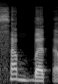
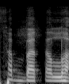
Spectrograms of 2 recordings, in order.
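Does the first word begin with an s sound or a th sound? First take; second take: s sound; th sound. First: The word begins with an s sound. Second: The word begins with a th sound. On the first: The listeners are told to step forward. The speaker calls it wrong. "beliau tuh menyebutnya sabbata" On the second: May God make your feet firm. The speaker calls it right. "seharusnya beliau tuh menyebu menyebutkan"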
